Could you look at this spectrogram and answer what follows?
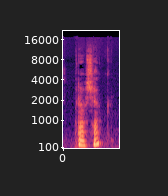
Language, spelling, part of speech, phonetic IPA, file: Polish, prosiak, noun, [ˈprɔɕak], LL-Q809 (pol)-prosiak.wav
